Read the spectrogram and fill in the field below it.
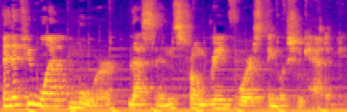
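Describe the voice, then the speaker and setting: Casting note: middle-aged man from Canada, English teacher, slow and animated delivery, echoey room, mic set back. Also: mid-range voice. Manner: patient, repeats points, frequent "okay?" and "right?" checks. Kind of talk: classroom-style grammar lesson. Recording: echoey room, mic at a distance, faint music.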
